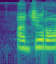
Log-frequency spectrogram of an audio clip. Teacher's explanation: اجرا میں قلقلہ ہو رہا ہے، جیم ساکن ہے اور حروف قلقلہ میں سے ہے تو اس کو ہلا کر پڑھنا ہے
